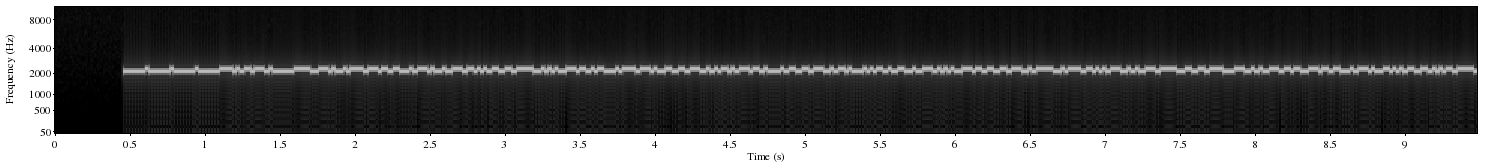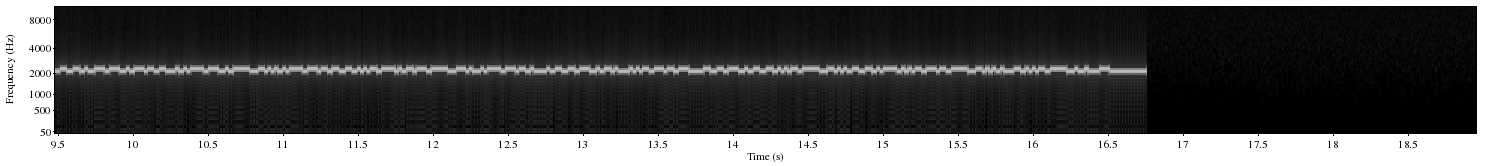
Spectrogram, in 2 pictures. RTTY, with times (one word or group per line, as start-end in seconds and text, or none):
1.6-2.1 THE
2.3-3.4 CHARITY
3.6-4.6 BEHIND
4.7-6.0 KINGSWAY
6.2-8.4 INTERNATIONAL
8.5-10.0 CHRISTIAN
10.2-11.2 CENTRE
11.3-11.7 IS
12.0-12.5 THE
12.6-13.5 KINGS
13.6-15.3 MINISTRIES
15.5-16.6 TRUST.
